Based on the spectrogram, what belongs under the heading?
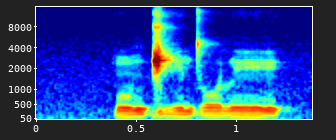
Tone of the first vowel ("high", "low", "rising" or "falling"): low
